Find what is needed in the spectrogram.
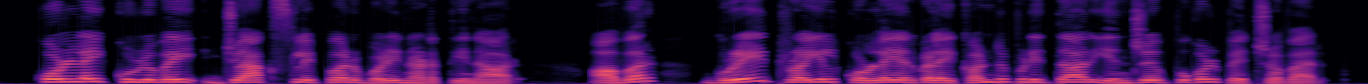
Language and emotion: Tamil, neutral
